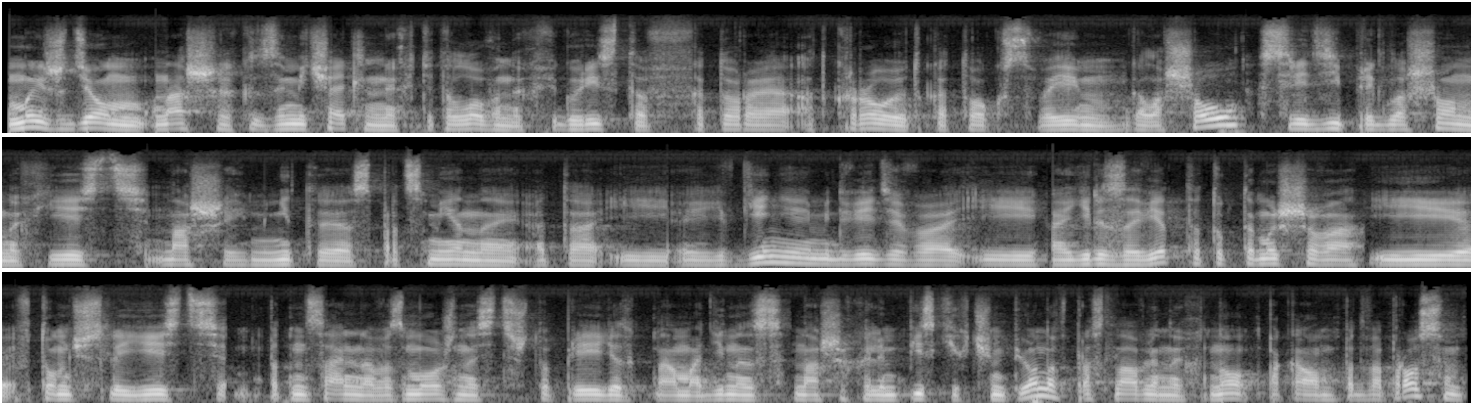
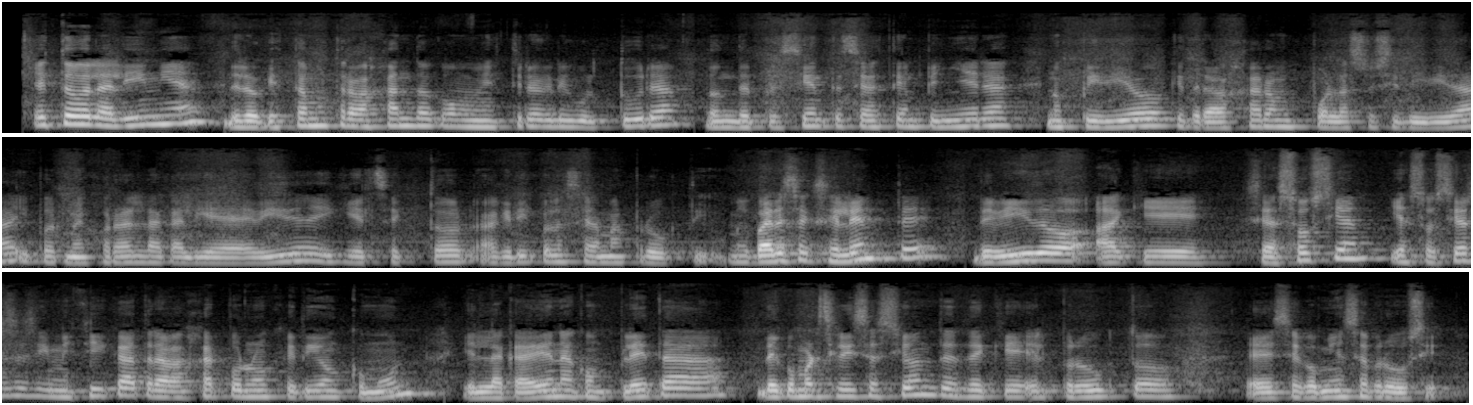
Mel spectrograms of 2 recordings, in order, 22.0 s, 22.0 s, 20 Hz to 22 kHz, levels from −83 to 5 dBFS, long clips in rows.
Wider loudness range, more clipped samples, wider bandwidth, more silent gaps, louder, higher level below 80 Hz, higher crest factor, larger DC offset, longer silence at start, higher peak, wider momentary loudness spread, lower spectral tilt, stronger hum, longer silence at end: about the same, 3 LU vs 4 LU; neither; about the same, 15 kHz vs 16.5 kHz; neither; first, -14 LUFS vs -21 LUFS; first, -44 dBFS vs -72 dBFS; second, 14 dB vs 20 dB; neither; about the same, 0.05 s vs 0.1 s; about the same, 0 dBFS vs 0 dBFS; about the same, 6 LU vs 8 LU; second, -4 dB/octave vs -5.5 dB/octave; neither; about the same, 0 s vs 0 s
